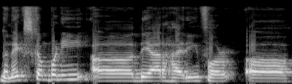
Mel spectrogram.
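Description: The background is quiet. A man talks with an Indian accent. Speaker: YouTuber sharing job openings. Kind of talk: tutorial-style informational video. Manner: frequent hesitations with uh. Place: home room. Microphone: lapel.

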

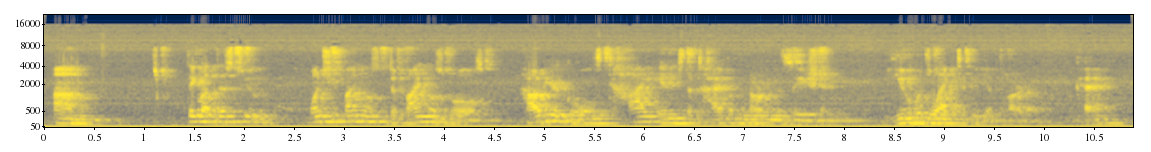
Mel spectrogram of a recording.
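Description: With an American accent, a man speaks in lively intonation through strong room echo and noticeable background noise. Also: moderate pace. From Iowa. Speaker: tech recruiter. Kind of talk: lecture. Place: office. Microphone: webcam.

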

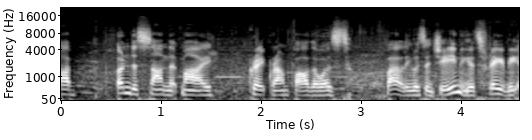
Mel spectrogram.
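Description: The voice has a bright, sharp tone, with faint background noise behind it. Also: woman.

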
